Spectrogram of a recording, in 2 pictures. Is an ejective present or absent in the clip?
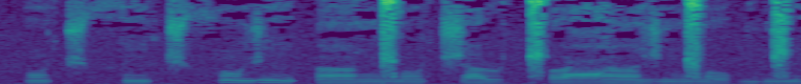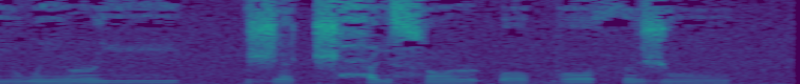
absent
